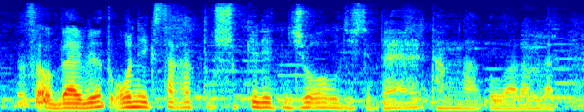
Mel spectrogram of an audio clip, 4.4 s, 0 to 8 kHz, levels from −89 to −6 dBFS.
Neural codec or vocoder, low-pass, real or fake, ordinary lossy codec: none; 7.2 kHz; real; MP3, 48 kbps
